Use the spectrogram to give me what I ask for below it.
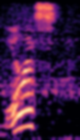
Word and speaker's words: Maurice: modern book it was Maurice where apparently it's supposed to be pronounced Morris I'm against that Maurice by em Forrester this book was written in 1913 revised in 1930 published 1971.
